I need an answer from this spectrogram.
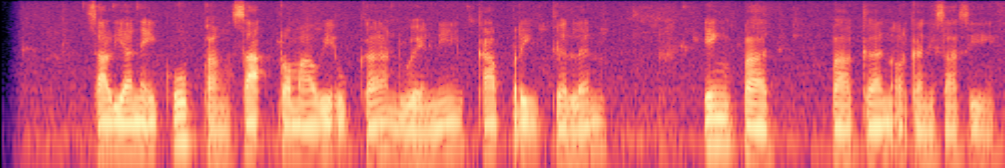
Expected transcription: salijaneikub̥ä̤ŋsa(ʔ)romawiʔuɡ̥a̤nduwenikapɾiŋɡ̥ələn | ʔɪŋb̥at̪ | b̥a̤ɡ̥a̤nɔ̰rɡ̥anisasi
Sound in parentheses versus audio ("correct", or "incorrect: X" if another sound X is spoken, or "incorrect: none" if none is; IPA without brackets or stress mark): correct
